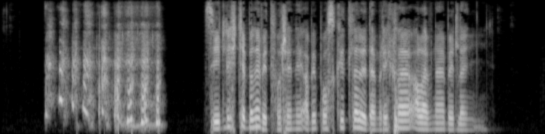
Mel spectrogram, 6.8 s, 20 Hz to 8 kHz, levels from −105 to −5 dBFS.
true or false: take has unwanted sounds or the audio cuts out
true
